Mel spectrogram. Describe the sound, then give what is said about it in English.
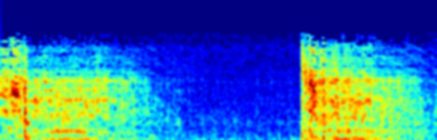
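A car's starter motor cranks while the engine fails to catch, in two loud grinding bursts separated by a quieter pause. “I think the starter motor's gone.”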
